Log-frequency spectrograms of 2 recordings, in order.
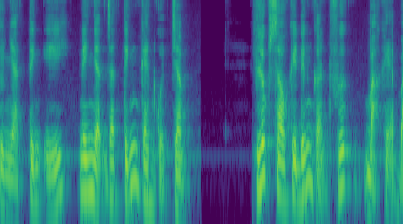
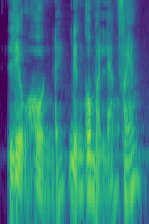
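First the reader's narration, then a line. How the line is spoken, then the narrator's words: Whisper. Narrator (Vietnamese): Trâm thì thầm vào tai của Phước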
